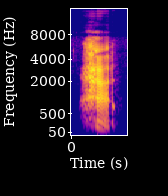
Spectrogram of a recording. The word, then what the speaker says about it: hat: a little shorter so number 11 would be a little shorter hat and number 12 will be a little longer had why because with the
